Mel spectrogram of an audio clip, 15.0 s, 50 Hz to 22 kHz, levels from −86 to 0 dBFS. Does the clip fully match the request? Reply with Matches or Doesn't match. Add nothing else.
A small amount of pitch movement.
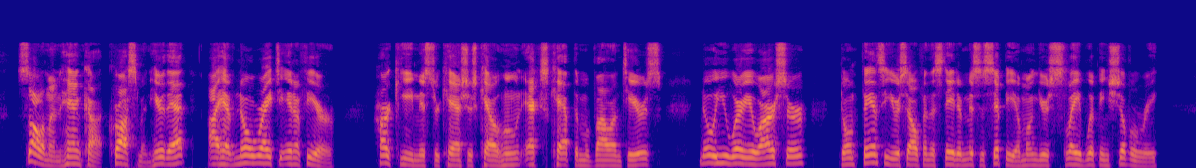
Doesn't match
